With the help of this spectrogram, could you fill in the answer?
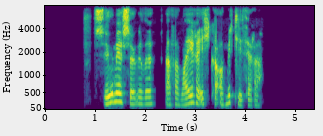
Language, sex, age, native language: Icelandic, female, 40-49, German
